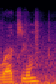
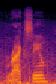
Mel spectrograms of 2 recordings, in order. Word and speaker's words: Raxiom: Or, yeah, Raxium, I think it's pronounced.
